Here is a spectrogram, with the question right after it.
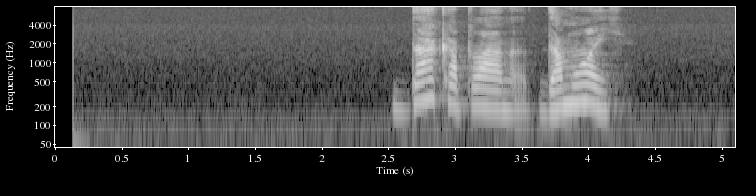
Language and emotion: Russian, neutral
